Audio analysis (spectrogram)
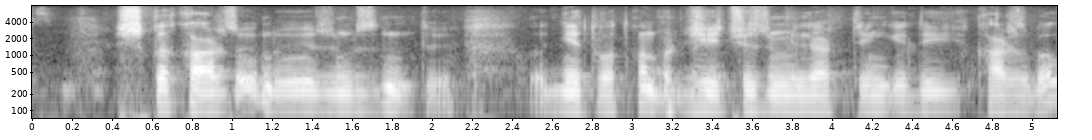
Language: Kazakh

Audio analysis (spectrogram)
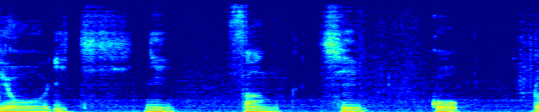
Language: Japanese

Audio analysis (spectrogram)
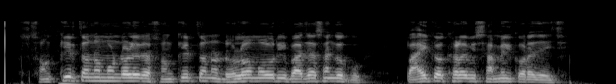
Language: Odia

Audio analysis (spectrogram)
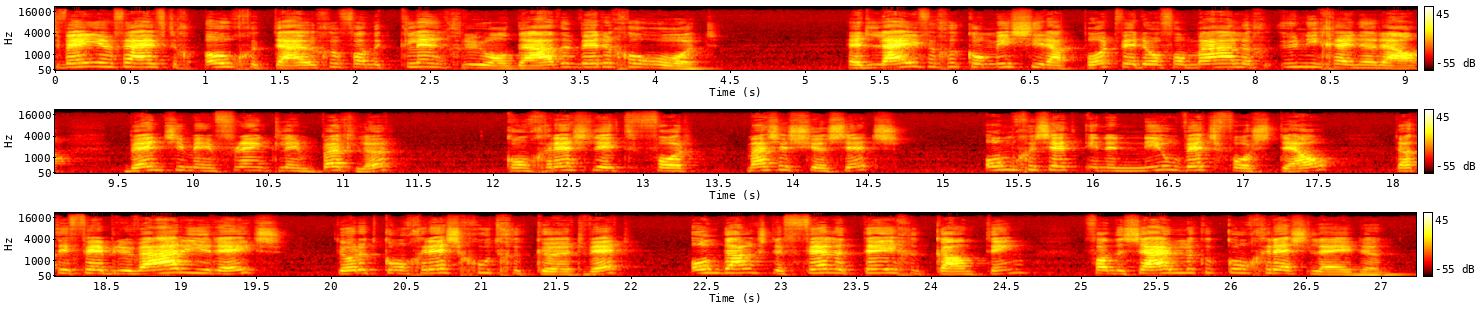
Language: Dutch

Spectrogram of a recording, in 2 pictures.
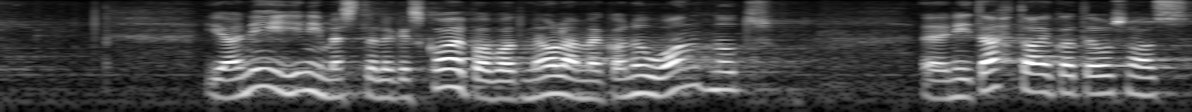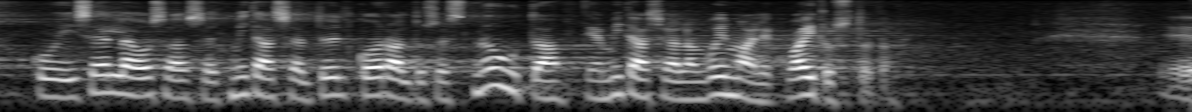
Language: Estonian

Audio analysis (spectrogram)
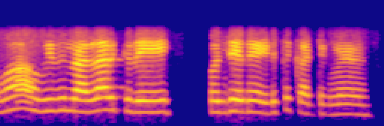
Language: Tamil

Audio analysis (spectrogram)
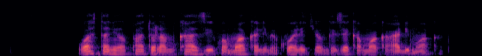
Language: Swahili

